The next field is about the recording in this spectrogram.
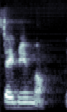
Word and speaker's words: denouement: So I think it's denouement, yeah. – Denouement. – Yeah, it's French.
